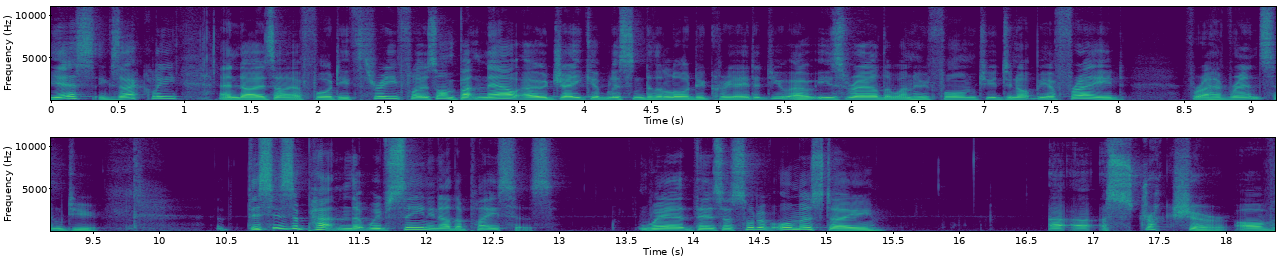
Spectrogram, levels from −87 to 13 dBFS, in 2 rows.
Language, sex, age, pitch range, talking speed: English, male, 50-69, 135-175 Hz, 180 wpm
